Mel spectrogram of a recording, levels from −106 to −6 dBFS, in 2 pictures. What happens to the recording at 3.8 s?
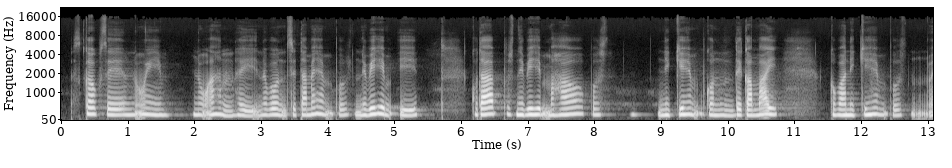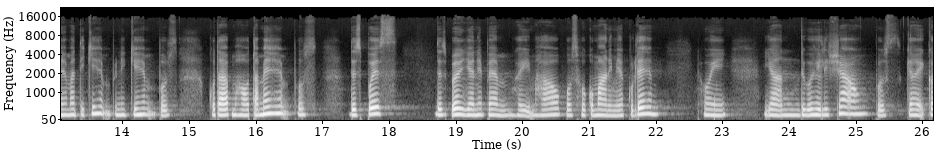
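At 3.76 s, weak DAB reception lets bit errors slip past error correction into the MP2 data, corrupting samples. The result is DAB burbling: brief blips of noise in single sub-bands over the speech.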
